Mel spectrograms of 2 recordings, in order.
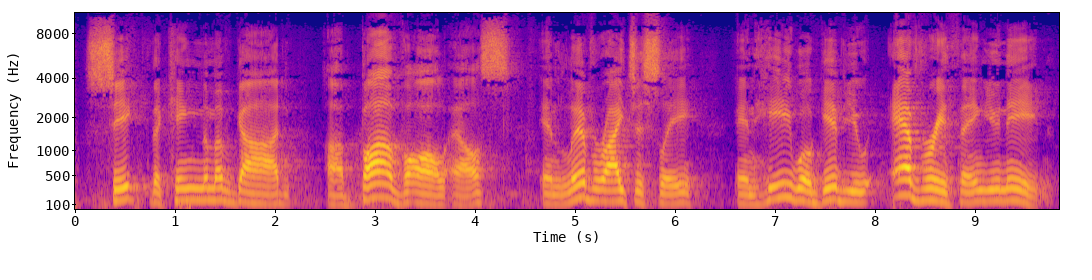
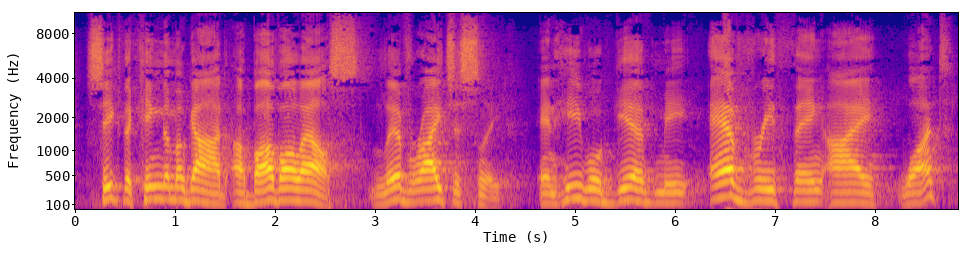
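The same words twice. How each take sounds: First: Slow, measured congregational reading; leading a group reading. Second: Slow, loud reading with EVERYTHING punched; emphasized key words. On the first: Real, not acted. Pastor leads congregation in reading scripture together, slow and deliberate. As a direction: read it out slowly for everyone to join in. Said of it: "Everybody, let's read this together". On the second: Shown as a demonstration. Pastor rereads verse with congregation, stressing "everything" loudly. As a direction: hit "everything" hard and stretch it out. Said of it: "let's emphasize some key words".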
